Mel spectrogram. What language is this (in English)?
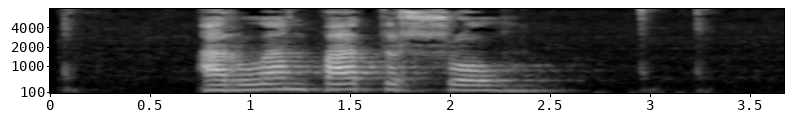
Mari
